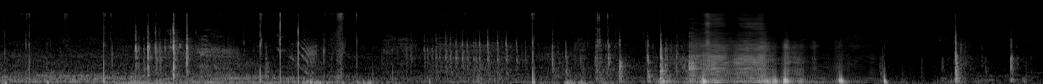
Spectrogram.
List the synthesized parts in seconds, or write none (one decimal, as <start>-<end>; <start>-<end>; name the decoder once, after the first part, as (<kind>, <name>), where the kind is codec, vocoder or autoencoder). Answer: 6.9-8.8 (vocoder, Vocos)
